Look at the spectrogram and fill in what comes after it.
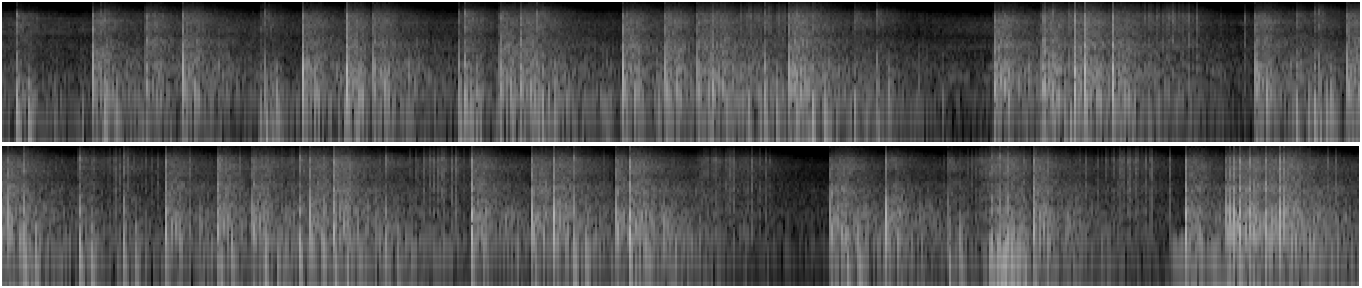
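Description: Aerial fireworks going off in a rapid, continuous barrage of bangs and crackles, several a second, with a short lull about eleven seconds in and a loud flurry near the end.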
